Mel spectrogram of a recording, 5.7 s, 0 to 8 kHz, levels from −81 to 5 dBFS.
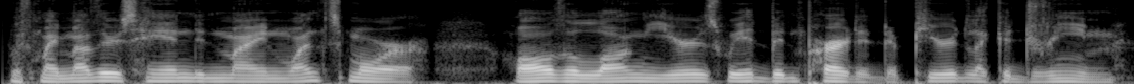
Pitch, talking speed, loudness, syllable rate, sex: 115 Hz, 210 wpm, -18 LUFS, 4.7 syllables/s, male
